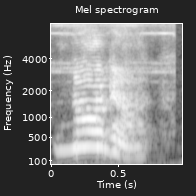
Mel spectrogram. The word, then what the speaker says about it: Naga: And I think it's pronounced Naga.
